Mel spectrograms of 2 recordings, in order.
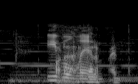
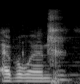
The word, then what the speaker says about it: Evil Lynn: Evil Lynn. No, it's not Evelyn. No, Or I'm gonna Evelyn.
